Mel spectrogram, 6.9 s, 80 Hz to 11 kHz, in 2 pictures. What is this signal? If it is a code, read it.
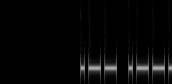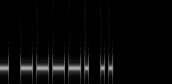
Morse code, heard as a keyed tone, about 15 wpm, 700 Hz. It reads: WJ9I
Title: USA Call Signs - 4 Characters - Repeated 3x - 15wpm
